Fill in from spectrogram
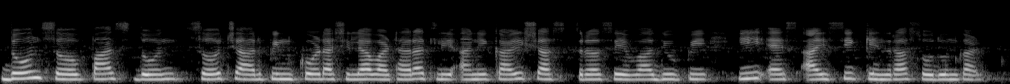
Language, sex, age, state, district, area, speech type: Goan Konkani, female, 18-30, Goa, Tiswadi, rural, read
